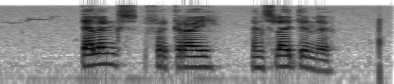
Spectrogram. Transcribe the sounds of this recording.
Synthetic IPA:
tɛləŋsfərkrœj | ənslœɥtəndə

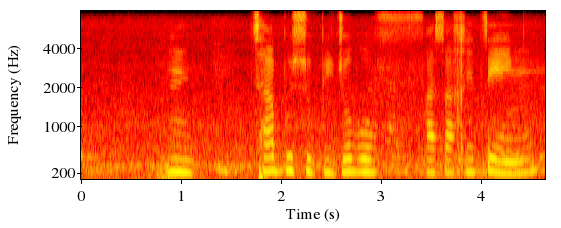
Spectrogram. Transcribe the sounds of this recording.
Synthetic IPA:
n̩ | t͡sʰabʊsupʼid͡ʒobʊfasaχet͡sʼeːŋ̩

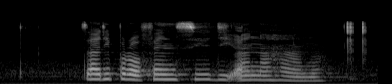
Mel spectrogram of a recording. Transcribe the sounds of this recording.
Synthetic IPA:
t͡sʼadipʼrɔfɛn̩sidiʔanaɦaːnwa

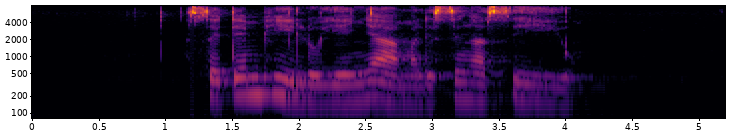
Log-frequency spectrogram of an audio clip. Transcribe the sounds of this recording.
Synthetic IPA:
sɛtʼempʰilɔjɛɲamalesiŋasiːjɔ

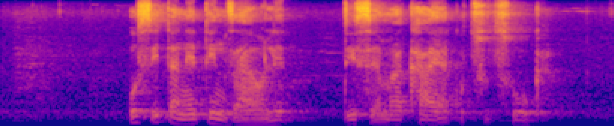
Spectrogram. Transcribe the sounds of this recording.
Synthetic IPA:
usitʼanetʼind͡zʱa̰wɔle | tʼisɛ̰makʰajak̬ʼut͡sʰut͡sʰuːkʼḁ

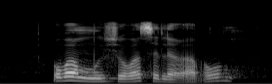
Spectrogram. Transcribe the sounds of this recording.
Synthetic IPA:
ʊbam̩muiʃɔwasɪlɛɣa̰ːbʊ

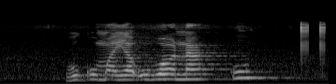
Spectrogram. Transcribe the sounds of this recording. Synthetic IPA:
βukumajaʔuβɔnaku

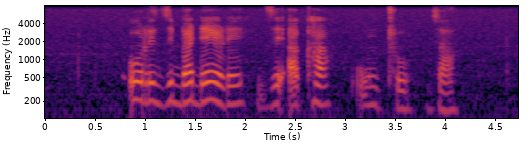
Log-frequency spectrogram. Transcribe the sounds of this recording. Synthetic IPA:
uɾid͡zibadɛɺɛd͡ziʔakʰaṵn̩tʰud͡za

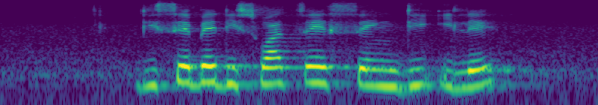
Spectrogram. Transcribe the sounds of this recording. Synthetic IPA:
disebediswat͡sʼeseŋ̩diʔile

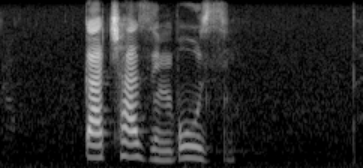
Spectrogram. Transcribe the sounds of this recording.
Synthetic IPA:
k̬ʼat͡ʃʰazimbʼuːzi

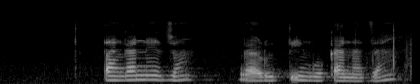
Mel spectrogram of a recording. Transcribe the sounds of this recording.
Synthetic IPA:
t̪ʼaŋɡanɛd͡zwa | ŋɡaɺut̪ʼiŋɡɔkʼanad͡za

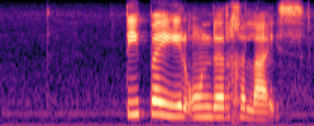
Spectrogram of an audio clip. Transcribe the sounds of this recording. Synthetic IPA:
tipəɦiːɾɔndərχələjs

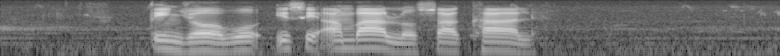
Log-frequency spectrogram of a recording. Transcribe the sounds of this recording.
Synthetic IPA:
tind͡ʒʱɔɓɔiʂiʔa̰mbalɔʂakʰaːlɛ

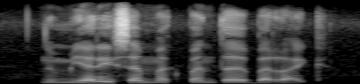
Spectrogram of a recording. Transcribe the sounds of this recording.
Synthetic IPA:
numiəɾisəməkpəntəbəɾɐjk

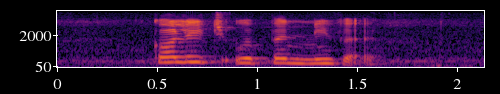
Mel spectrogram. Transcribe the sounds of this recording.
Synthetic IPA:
kɔlɪd͡ʒuːpə̃nːuvə̰

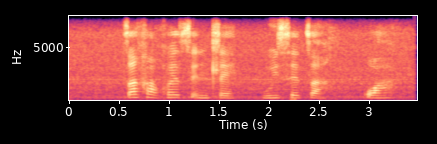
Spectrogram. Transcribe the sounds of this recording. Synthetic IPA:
t͡saχak͡xʰwɛsɪn̩t͡ɬʼɛ | bʊiset͡sa | kwa

